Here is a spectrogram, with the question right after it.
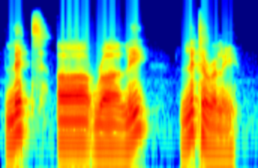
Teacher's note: And the stress is on the first syllable.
